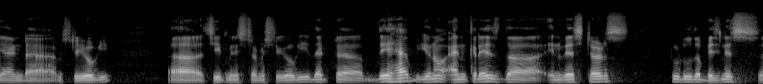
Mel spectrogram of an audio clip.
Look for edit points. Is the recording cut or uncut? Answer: uncut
